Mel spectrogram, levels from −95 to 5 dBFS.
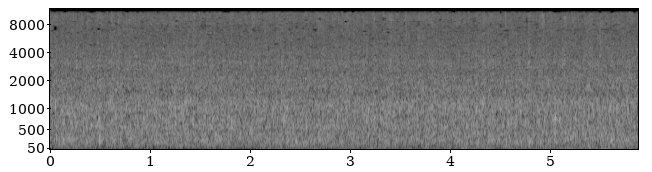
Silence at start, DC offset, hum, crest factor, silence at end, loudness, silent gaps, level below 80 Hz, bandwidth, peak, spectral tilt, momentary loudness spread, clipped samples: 0 s; under 0.1%; none; 14 dB; 0 s; -30 LUFS; none; -56 dBFS; 11.5 kHz; -18 dBFS; -1.5 dB/octave; 1 LU; under 0.1%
